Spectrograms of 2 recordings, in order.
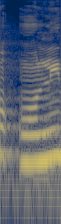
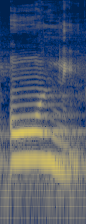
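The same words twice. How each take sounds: First: "only" with an open aw at the start; mispronounced O. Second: "only" loud, with a full long oh; corrected "only", said OHN-lee; long O sound. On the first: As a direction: say "only" as AWN-lee, the version to avoid. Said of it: "इसको only नहीं बोलेंगे". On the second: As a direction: lean on the OH in "only". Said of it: "ओ की sound आएगी". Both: Shown as a demonstration.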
